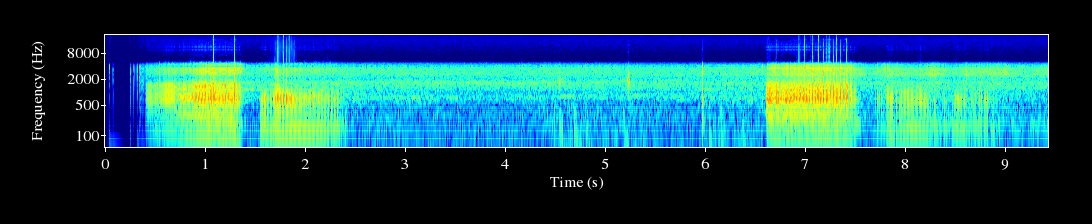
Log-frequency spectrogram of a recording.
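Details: Dog napping: loud, rough snoring, with each in-breath split into two rattling bursts; ordinary snoring.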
